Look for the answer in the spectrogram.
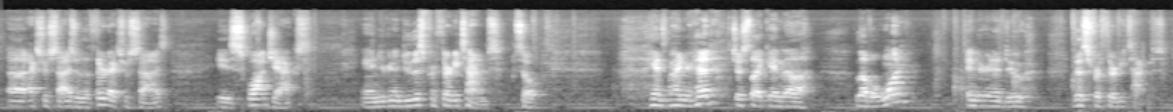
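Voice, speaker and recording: A man with a fairly high, slightly bright voice shows workout exercises as a fitness instructor, talking casually with many fillers while slightly out of breath. The distant mic captures an echoey room plus a little hiss or hum.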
